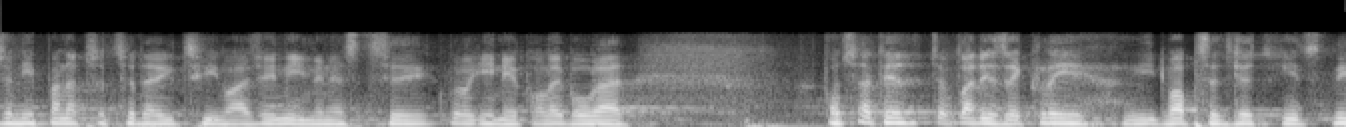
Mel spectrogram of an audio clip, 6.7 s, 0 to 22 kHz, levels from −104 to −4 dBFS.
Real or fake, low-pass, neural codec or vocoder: fake; 7.2 kHz; codec, 16 kHz, 1 kbps, X-Codec, HuBERT features, trained on general audio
